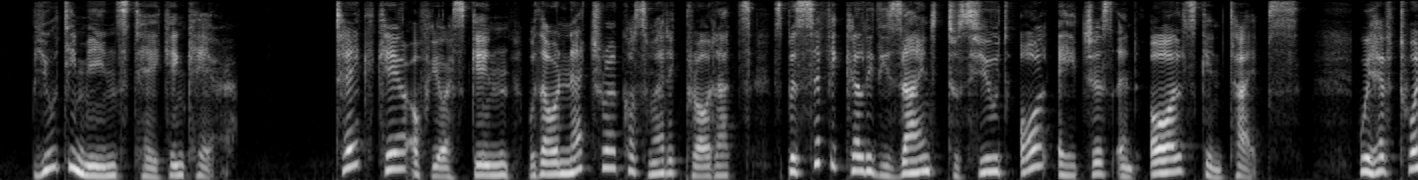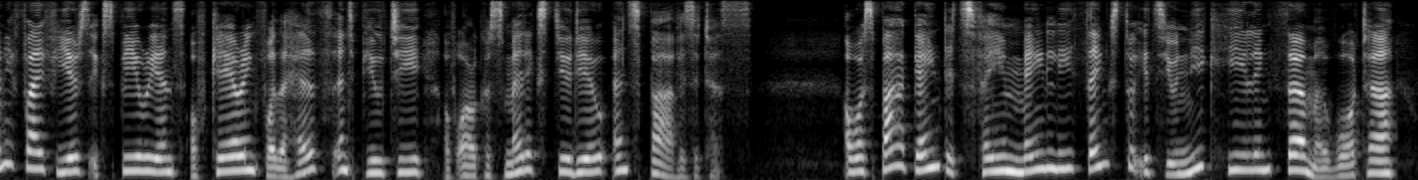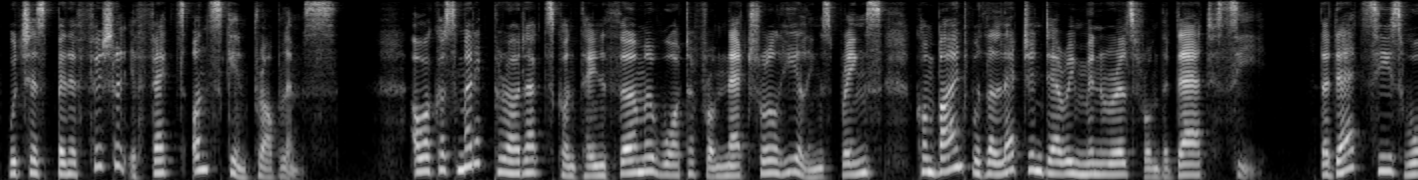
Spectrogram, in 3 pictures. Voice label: English Audio Sample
